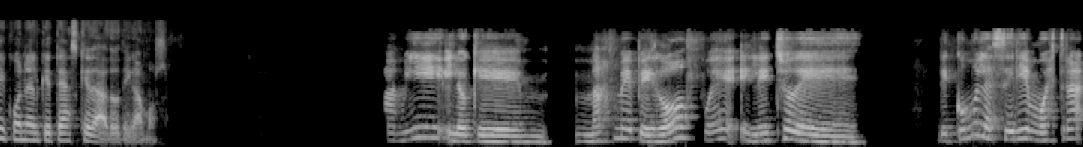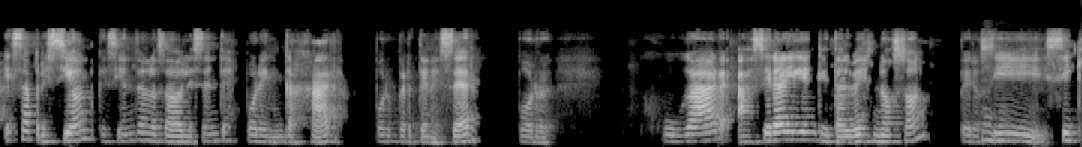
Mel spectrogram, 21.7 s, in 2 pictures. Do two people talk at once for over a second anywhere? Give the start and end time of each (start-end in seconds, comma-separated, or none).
none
